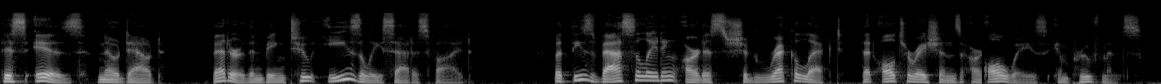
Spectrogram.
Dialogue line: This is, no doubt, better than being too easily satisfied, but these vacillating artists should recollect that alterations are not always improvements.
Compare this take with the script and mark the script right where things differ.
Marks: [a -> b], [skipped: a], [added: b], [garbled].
This is, no doubt, better than being too easily satisfied, but these vacillating artists should recollect that alterations are [skipped: not] always improvements.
